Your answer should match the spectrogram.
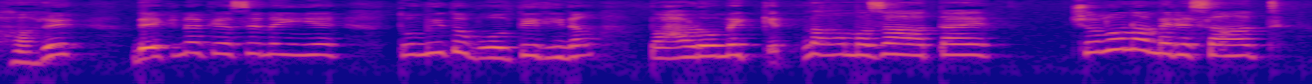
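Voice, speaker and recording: A woman's voice: sits high, moderate pace, dark tone, voice pushed up, lightly acted. A woman voicing a playful young husband in a story, coaxing, insistent and teasing. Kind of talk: acted storytelling dialogue.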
